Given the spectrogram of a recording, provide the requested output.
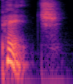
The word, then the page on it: pitch: British English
